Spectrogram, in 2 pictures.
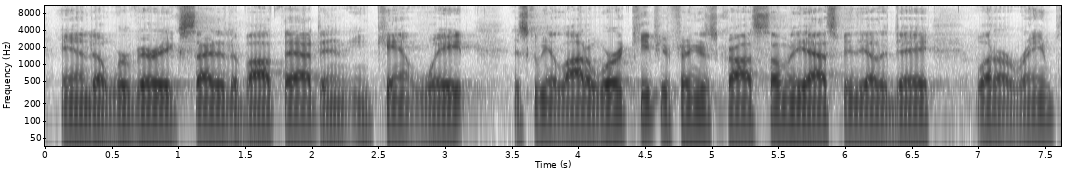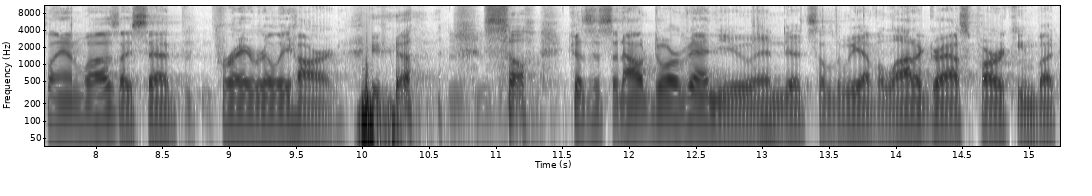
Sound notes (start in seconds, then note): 9.9 laughing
